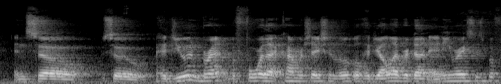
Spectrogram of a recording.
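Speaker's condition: No condition

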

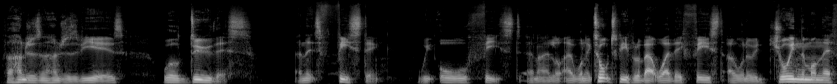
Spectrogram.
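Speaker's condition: No condition

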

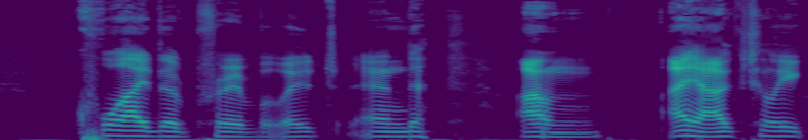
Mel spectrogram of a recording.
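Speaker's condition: Cerebral palsy; congenital

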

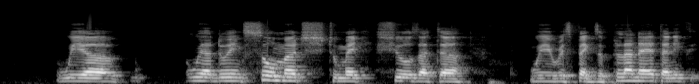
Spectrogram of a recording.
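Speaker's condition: No condition

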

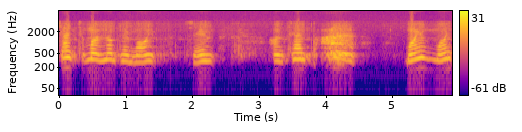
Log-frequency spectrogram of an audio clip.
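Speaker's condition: Cerebral palsy, mild

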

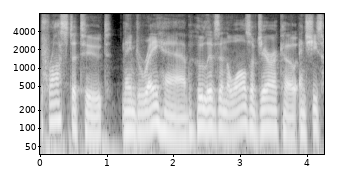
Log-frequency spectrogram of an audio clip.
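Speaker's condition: No condition

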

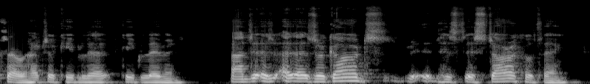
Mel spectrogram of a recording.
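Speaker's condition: Parkinson's; difficulty judging near and far

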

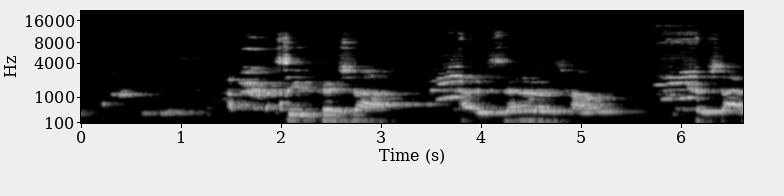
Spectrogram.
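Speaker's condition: Stroke with facial paralysis; half the face paralyzed; about 15 years since stroke; speech hard for some listeners to understand, another person repeats speech for listeners

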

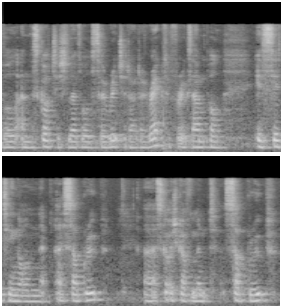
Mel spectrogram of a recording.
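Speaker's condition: No condition

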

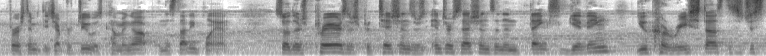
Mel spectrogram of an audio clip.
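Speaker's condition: No condition

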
